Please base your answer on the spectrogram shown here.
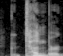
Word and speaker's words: Thunberg: I think it's pronounced Thunberg, but it's with a TH. Thunberg, Greta Thunberg.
